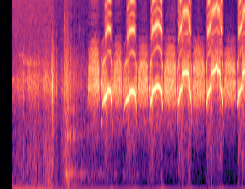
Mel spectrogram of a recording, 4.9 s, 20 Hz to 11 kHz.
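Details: Latvian Black Stork, Ciconia nigra, back at its nest in spring on 13 April 2019 at 9:36 AM, singing: after a noisy start comes a run of loud, hoarse, wheezy whistled notes, each rising then falling and repeated about twice a second.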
